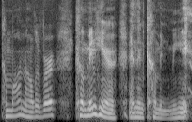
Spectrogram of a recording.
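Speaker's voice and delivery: mock flirty, seductive come-hither voice. Retelling how a virtual character named Sheila was putting it on: imitating a flirty come-on. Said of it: "Sheila is, like, putting it on".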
